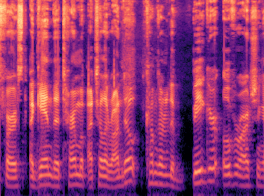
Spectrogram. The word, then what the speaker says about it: accelerando: Tucker, CC does not say ch, it's like k. No. All of our music words or terms rather are in the language of Italian. So we must make sure that we pronounce them the correct way.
